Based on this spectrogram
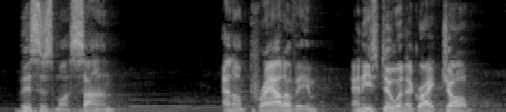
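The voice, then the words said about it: Broad North Queensland Australian accent. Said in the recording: “Let me translate it into North Queensland for you. ... You got my accent?”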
